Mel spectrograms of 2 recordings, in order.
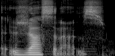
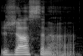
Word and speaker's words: jaçanã: The name should be pronounced something like jaçanã or jaçanã, though I don't know the language, so I'm probably getting something wrong here.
